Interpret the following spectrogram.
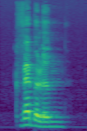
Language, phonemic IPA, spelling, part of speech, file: Dutch, /ˈkʋɛ.bə.lə(n)/, kwebbelen, verb, Nl-kwebbelen.ogg
- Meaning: to chatter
